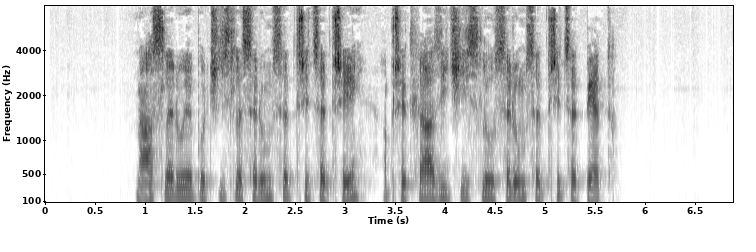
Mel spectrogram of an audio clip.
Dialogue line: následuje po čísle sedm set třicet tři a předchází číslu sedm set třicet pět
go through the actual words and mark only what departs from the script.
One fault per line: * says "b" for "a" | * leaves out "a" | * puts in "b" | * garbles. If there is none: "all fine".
all fine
